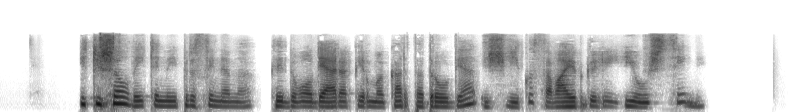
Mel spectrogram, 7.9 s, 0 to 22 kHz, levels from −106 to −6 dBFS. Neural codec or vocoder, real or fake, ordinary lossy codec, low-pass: codec, 16 kHz, 0.5 kbps, X-Codec, HuBERT features, trained on balanced general audio; fake; AAC, 32 kbps; 7.2 kHz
